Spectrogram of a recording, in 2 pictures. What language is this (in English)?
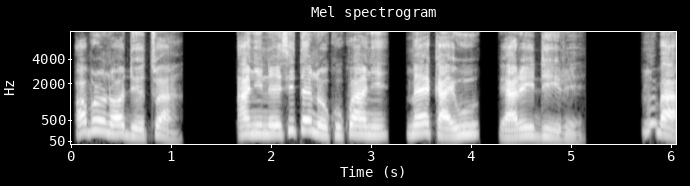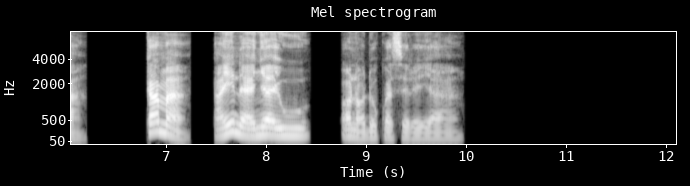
Igbo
